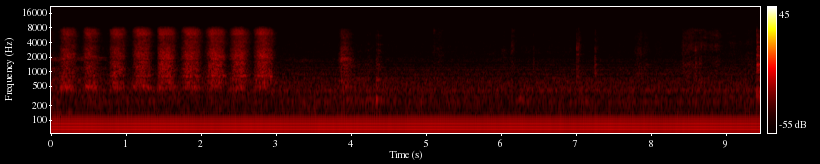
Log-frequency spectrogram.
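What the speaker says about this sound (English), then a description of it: "sand it straight" Hand-sanding a wooden upright for a control-line model: a quick burst of about nine rhythmic rasping strokes, then scattered light scrapes and taps, close over a steady low hum.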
